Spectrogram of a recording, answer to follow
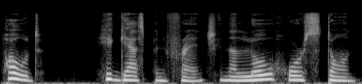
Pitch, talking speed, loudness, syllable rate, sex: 195 Hz, 165 wpm, -16 LUFS, 3.9 syllables/s, female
